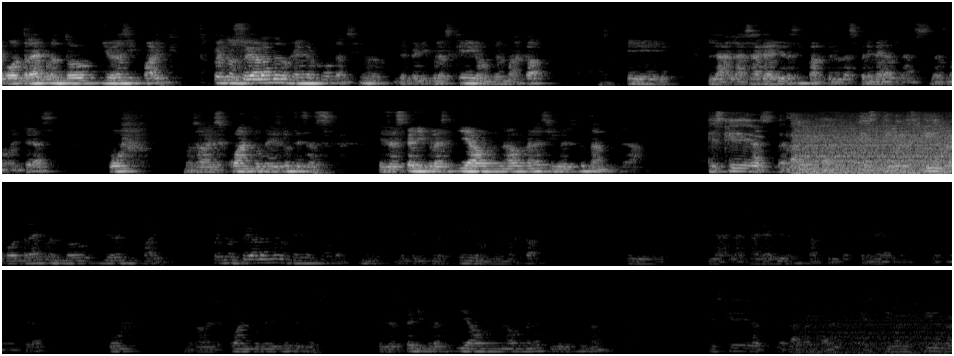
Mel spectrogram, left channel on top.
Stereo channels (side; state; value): right; quieter; 23.7 dB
